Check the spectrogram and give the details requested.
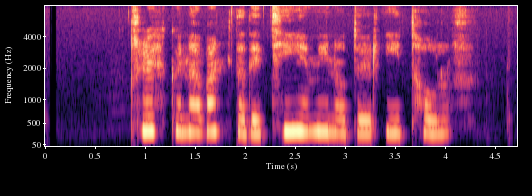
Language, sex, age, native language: Icelandic, female, 13, Icelandic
